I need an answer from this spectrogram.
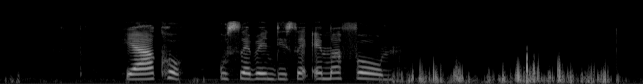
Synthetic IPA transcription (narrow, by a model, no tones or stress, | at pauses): jakʰɔusɛɓentʼisɛʔɛmafɔːmɔ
